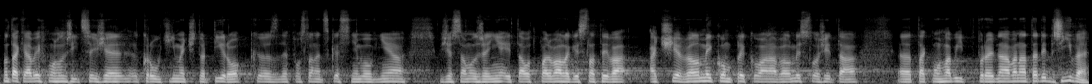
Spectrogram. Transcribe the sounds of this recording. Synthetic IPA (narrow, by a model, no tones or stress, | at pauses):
no̞t̪akjaːbɪxmoɦl̩riːt͡sɪʒɛkɾo̞wciːmɛt͡ʃt̪vr̩t̪iːɾo̞kzdɛfpo̞slanɛt͡skɛːsɲɛmo̞vɲɛa | ʒɛsamo̞zrɛjmɲɛɪt̪ao̞t̪padovaːlɛɡɪslat̪ɪvaʔat͡ʃjɛvɛlmɪko̞mplɪkovanaːvɛlmɪslo̞ʒɪt̪aː | t̪akmoɦlabiːt̪pɾo̞jɛdnaːvanat̪adɪd̪r̝iːvɛ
